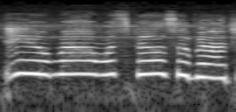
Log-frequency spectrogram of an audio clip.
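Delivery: put-on kid voice. Children complain to mom about the smell, squealing.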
